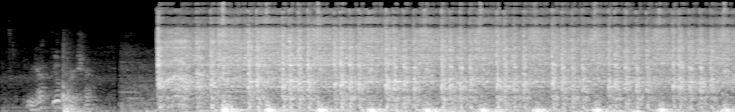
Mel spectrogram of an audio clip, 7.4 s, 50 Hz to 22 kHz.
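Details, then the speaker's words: LS 5.3 V8 for a Nova swap on the garage floor, fuel pump commanded on with fuel pressure present (spec 58): cranking about two beats a second with scattered weak pops, no start. Only one injector was firing. "Why we're getting some pops but not just lighting up."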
